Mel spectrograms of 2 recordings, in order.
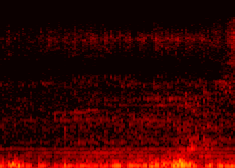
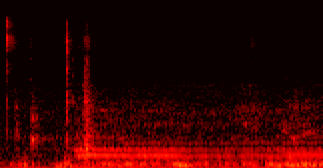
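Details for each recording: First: Aquarium aerator running, connected to the tank: a soft, steady low rush and bubbling of air with no electrical buzz; the noise comes from air forced through the air stone, not the pump humming. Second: Aquarium air pump (aerator) running after being wrapped in cloth and taped as a sound damper: low, steady, even hum with no rattle or buzz; noise reduced significantly but not fully gone, bubble output unchanged.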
